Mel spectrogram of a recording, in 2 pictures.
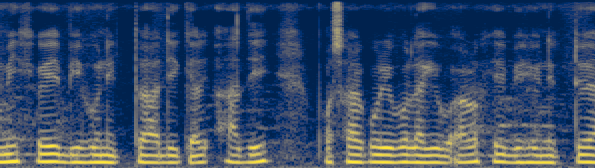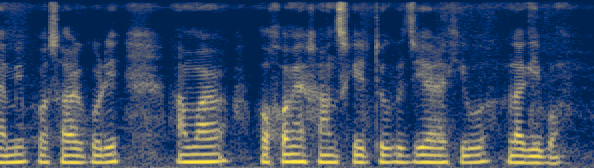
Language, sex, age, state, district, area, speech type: Assamese, male, 18-30, Assam, Majuli, urban, spontaneous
